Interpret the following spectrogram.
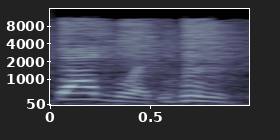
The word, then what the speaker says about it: Dagwood: Look, my name is not Deadwood, it's Dagwood.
